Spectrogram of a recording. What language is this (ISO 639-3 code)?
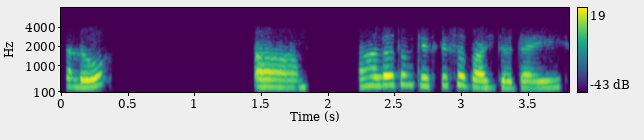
kok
